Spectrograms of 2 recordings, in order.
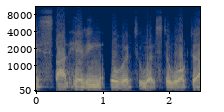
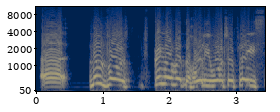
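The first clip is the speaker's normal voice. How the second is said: much higher-pitched priest voice; priest character. Acted. Priest asks his helper for holy water, high put-on voice. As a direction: play a priest in a raised, put-on voice.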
